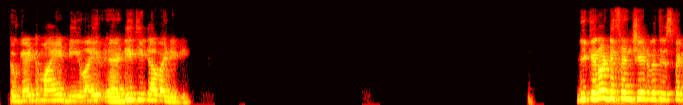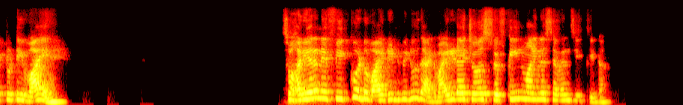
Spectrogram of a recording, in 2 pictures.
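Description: A man speaks calmly through a microphone, in short bursts with long pauses.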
